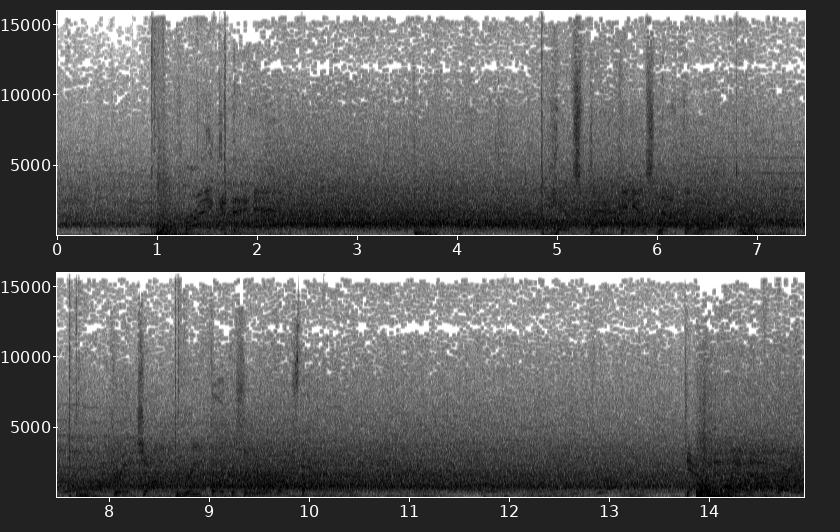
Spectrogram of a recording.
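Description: Bodies slam heavily onto a wrestling ring mat.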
